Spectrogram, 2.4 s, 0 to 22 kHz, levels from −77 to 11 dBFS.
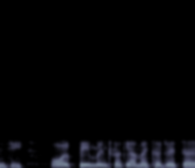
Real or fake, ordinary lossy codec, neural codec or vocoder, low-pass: fake; none; codec, 16 kHz, 4 kbps, X-Codec, HuBERT features, trained on balanced general audio; 3.6 kHz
